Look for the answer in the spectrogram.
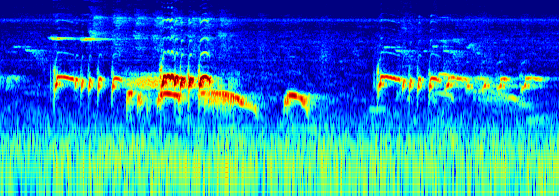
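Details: Crystal-voiced local zebra doves cooing to draw reluctant doves into song: a fast stuttering run of coos falling slightly at the end, a pause, then another rolling phrase from a second bird.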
